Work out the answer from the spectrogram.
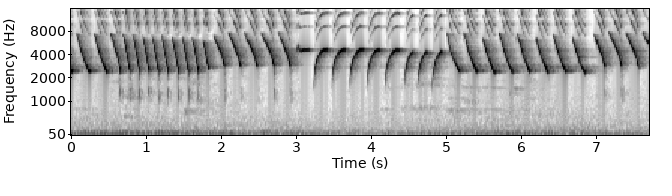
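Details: Canary singing a training song meant to prompt other canaries to sing: fast rolling trills of sharp downslurred notes, a slower run of arched whistles midway, then quick repeated sweeps, loud and continuous.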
